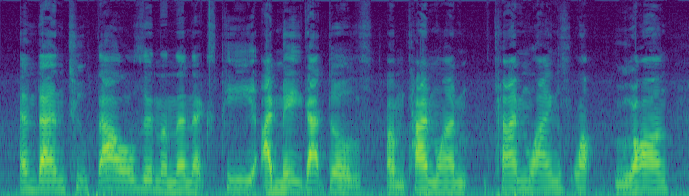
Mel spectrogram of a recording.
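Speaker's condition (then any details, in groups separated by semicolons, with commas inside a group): Cerebral palsy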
